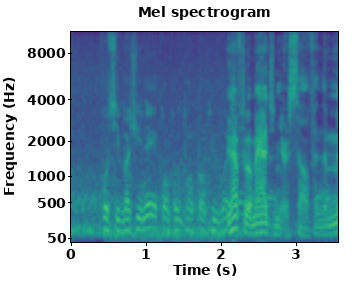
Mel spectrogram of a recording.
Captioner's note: speaking in foreign language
